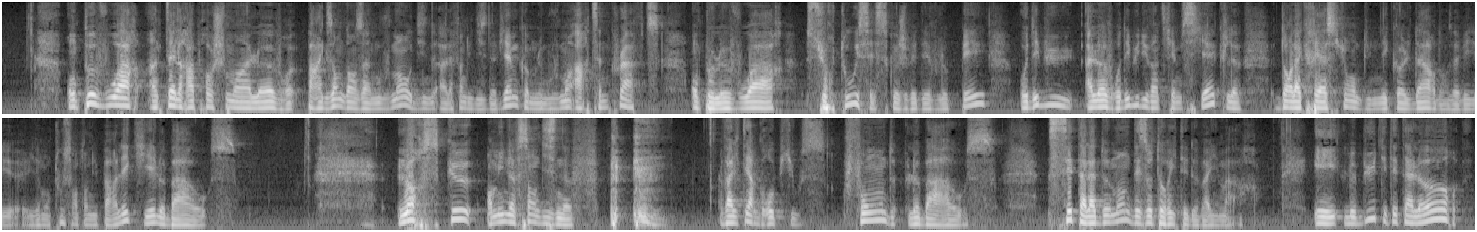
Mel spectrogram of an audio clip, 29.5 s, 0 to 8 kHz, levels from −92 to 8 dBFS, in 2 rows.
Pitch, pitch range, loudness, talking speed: 120 Hz, 100-140 Hz, -15 LUFS, 170 wpm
